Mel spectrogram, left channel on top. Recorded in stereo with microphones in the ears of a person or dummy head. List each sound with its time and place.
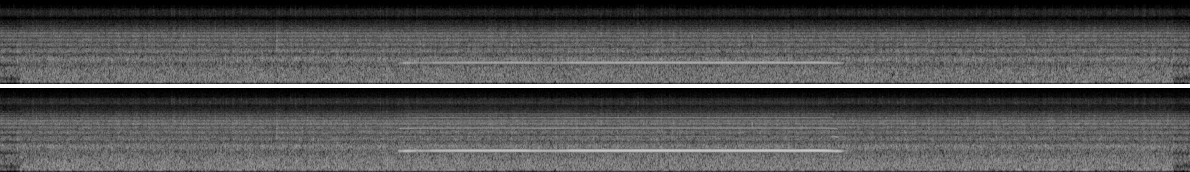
0.0 s running water: 5° left (ahead or behind)
4.0 s a flute: 75° right (ahead or behind)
